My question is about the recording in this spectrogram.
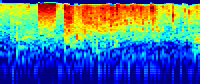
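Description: Creek water splashing and trickling as it is scooped up to drink, growing louder about half a second in.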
